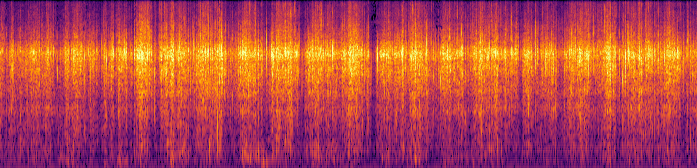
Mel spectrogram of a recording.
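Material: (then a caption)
Plastic. An empty, white, thin plastic bag is crumpled and rubbed between fingers close up, giving a steady stream of bright, dense crinkling and crackling. The sound is mostly high with almost no low end, swelling and easing in irregular bursts throughout.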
